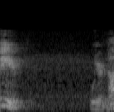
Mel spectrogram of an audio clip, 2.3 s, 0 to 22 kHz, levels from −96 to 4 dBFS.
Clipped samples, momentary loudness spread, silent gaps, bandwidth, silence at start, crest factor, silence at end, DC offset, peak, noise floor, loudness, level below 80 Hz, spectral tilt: under 0.1%; 28 LU; none; 7.6 kHz; 0 s; 20 dB; 0 s; under 0.1%; -24 dBFS; -68 dBFS; -42 LUFS; -88 dBFS; -4.5 dB/octave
